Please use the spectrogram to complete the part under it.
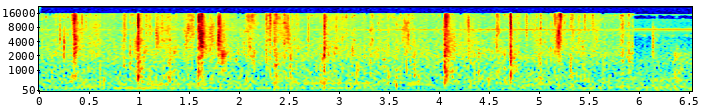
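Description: Footsteps tap on a hard stone walkway.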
